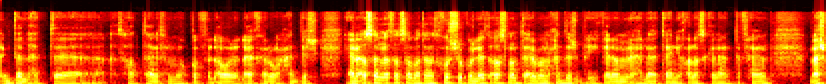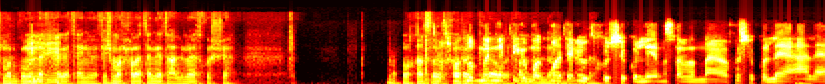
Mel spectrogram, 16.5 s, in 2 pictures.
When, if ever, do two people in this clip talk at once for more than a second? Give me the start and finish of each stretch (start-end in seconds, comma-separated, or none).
12.5-14.3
